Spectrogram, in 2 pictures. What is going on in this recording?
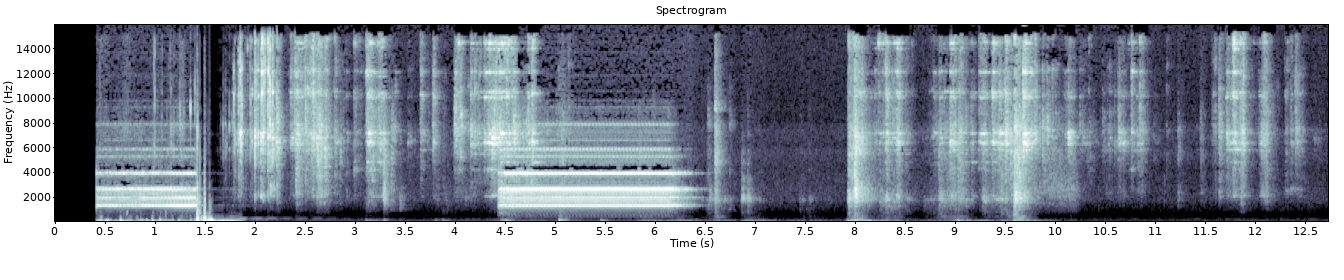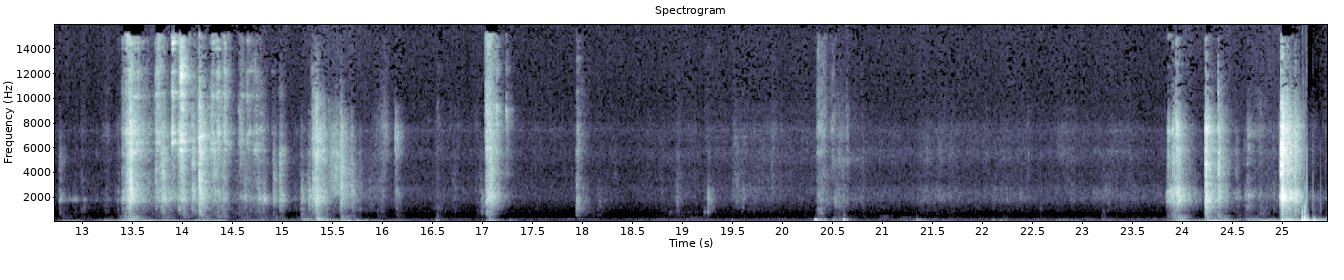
The door bell rang. I walked to the door, opened it with my key, let the person in and then closed it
